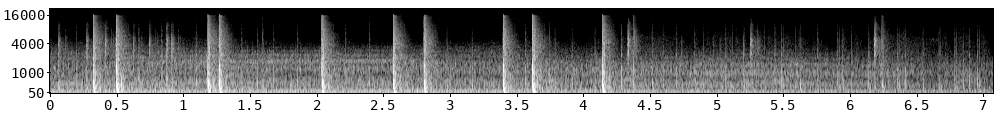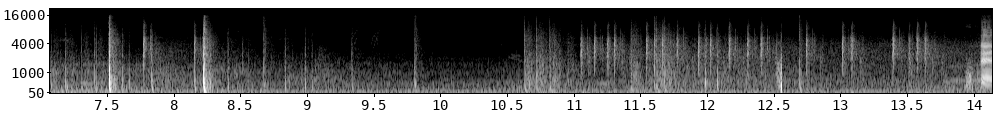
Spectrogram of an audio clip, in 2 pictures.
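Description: Scattered rifle shots crack at varying distances during an Arma 3 infantry firefight, sharp irregular reports over steady background rumble, with radio-style voices talking throughout.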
